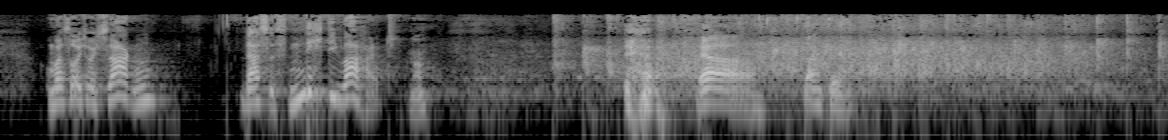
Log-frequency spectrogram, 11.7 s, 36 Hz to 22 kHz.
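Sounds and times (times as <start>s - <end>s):
speech: 0.5s - 1.7s, 2.4s - 4.4s, 6.2s - 8.6s
laughter: 4.5s - 7.6s
crowd applauding: 5.5s - 11.6s
sharp individual claps: 5.5s - 11.6s.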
